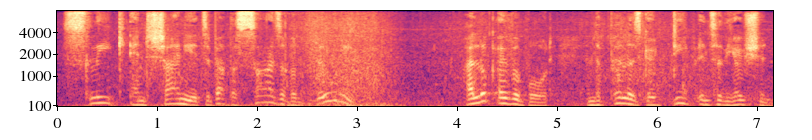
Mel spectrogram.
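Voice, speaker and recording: A man's voice: mid-range voice, lively intonation, moderate pace. A man narrating an audio story in the first person with a theatrical, dramatic manner. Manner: theatrical, present-tense storytelling. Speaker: storyteller, voice performer. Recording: strong background noise.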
